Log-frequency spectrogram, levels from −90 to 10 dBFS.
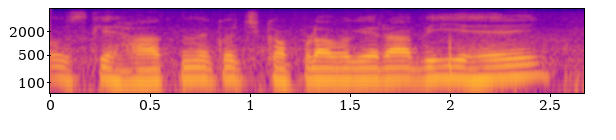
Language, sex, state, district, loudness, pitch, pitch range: Hindi, male, Uttar Pradesh, Jalaun, -15 LUFS, 120 Hz, 115-125 Hz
